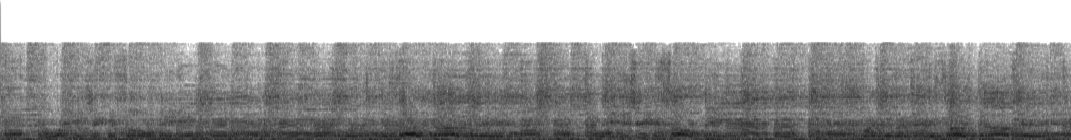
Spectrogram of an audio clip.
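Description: Live Cajun band playing loud, steady music on a button accordion, acoustic guitar, bass guitar and drum kit.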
